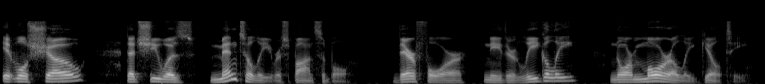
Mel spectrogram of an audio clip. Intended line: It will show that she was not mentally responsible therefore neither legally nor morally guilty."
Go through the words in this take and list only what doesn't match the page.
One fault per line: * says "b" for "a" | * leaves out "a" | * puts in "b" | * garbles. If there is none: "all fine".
* leaves out "not"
